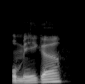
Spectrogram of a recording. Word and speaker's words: Omega: Und ähm, Omega hat ein bisschen Angst davor. Omega, nachdrücklich richtig ausgesprochen,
